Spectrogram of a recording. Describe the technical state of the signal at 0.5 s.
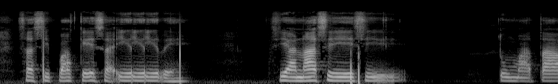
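Right around there you've got a loud pop, from 0.43 to 0.46 s. It's a single sharp hit, about 20 dB above the speech, which carries on underneath. The likely cause is a sudden voltage pulse, say from static or a switch, that got into the signal chain.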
